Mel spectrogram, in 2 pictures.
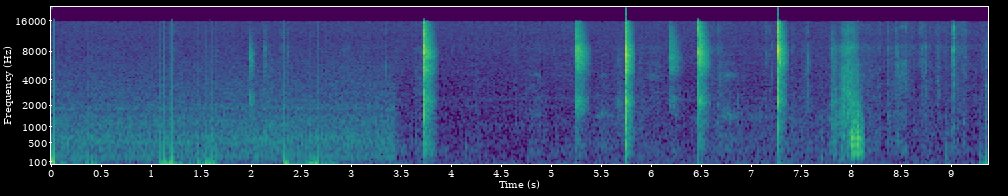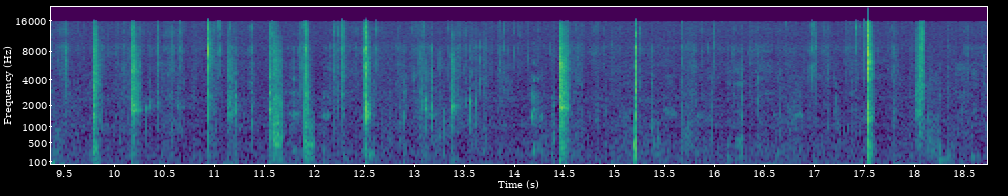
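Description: Side cutters snipping the dry twig bristles of a broom head: short, sharp snips at irregular intervals, some fifteen to twenty in all. The first few seconds hold only a faint steady hum and a few dull knocks before the snipping starts.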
